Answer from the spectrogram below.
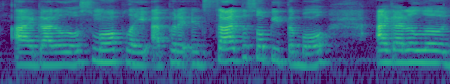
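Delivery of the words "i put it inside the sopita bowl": usual speaking voice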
